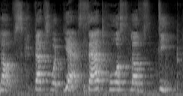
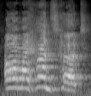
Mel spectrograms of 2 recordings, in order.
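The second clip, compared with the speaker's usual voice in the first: loud complaint; 3 semitones higher, 6 dB louder than usual. Acted. Cries out about hurting hands.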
